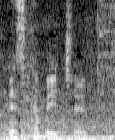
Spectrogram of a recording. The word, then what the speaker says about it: escabeche: Escabeche.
